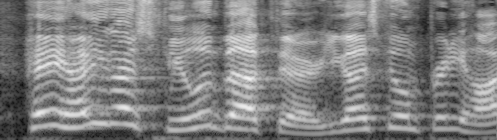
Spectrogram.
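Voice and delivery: very loud, shrill, obnoxious holler. Telling a story about a guy on a hot bus, imitating a loud guy. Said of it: "he was talking so loud".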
